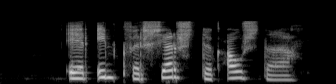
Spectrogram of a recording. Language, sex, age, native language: Icelandic, female, 9, Icelandic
